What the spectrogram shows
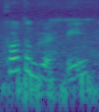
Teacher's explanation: The stress retreats to the second syllable.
